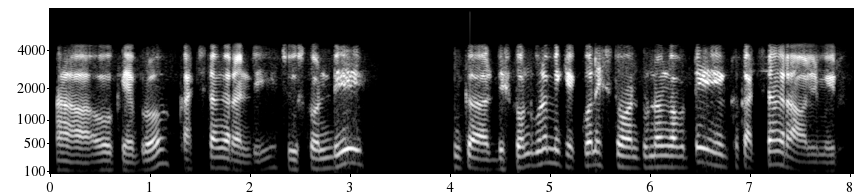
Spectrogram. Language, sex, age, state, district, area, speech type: Telugu, male, 18-30, Telangana, Peddapalli, rural, conversation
